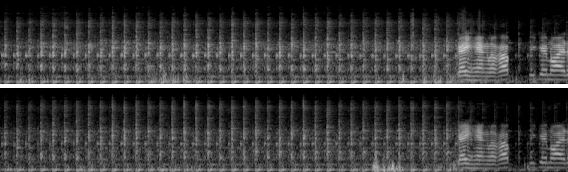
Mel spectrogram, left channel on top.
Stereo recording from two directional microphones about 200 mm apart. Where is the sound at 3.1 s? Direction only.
45° right (ahead or behind).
